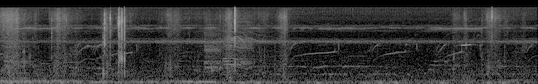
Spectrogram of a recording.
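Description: Short rising whistled calls of smooth-billed anis, repeated every second or so, over a steady high-pitched insect drone. Several sharp clicks and rustles come from footsteps and handling as the recordist walks through grass.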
